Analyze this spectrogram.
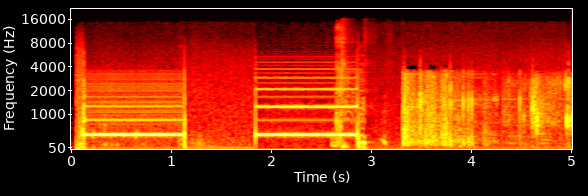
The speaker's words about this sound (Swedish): Vem är det som ringer? Jag ringer inte. Ringer du inte? Nej, det, är ju, det, det ringde ju min telefon. Ringde det din? Nej, det ringde denna.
